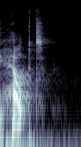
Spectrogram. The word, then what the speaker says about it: helped: They help do the tidying up. So we omit the T sound at the end of helped.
